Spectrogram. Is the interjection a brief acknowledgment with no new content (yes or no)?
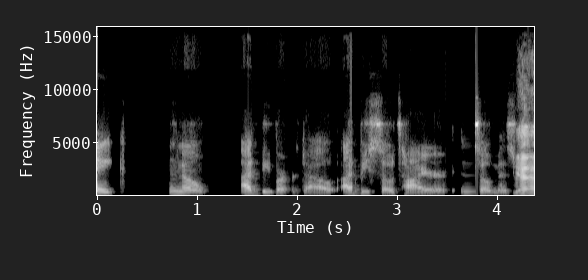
no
